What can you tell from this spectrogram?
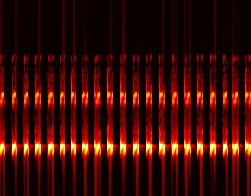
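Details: On a summer evening, a male cricket gives an unbroken series of thin, shrill chirps, each brief and spaced evenly at about four per second, with no other noise.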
